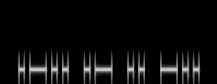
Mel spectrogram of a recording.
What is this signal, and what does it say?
Morse code, heard as a keyed tone, about 22 wpm, 700 Hz. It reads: LAID
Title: A Sound Of Thunder 22wpm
